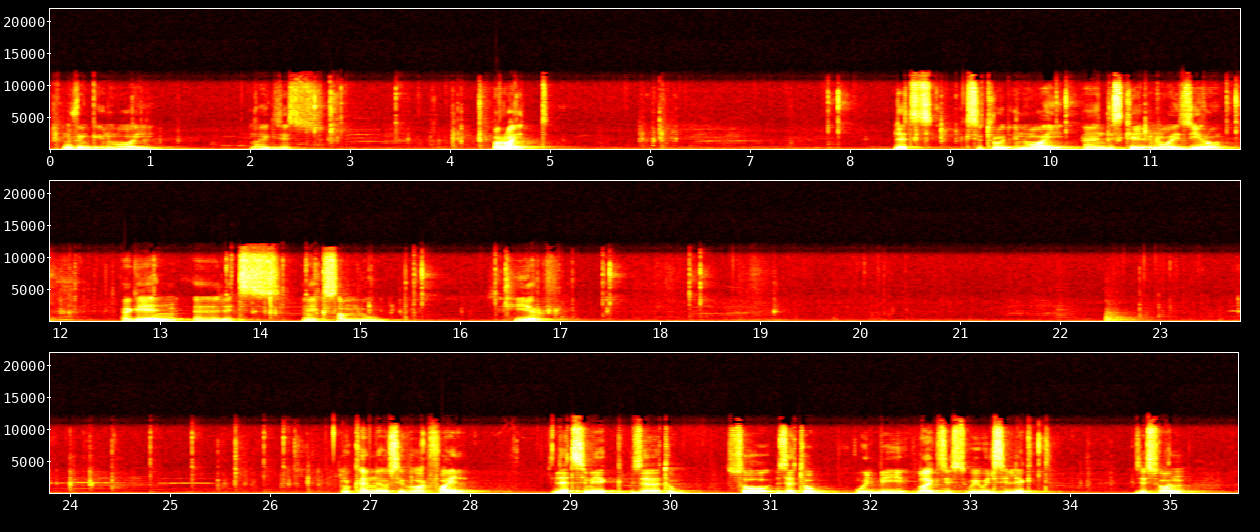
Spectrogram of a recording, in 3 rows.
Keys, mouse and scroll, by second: 2.6 shift+g, 3.3 middle click, 4.8-7.0 scroll down 5, 4.8 shift+z, 7.0 g, 10.3 e, 11.5 s, 12.6 Tab, 13.8 Tab, 13.8 middle click, 13.8-14.1 scroll up 3, 14.6 shift+middle click, 14.6 scroll up 2, 15.4 ctrl+r, 16.7 ctrl+r, 23.3-25.0 scroll down 10, 25.0 Tab, 25.0 middle click, 25.0-25.8 scroll down 2, 25.9 shift+middle click, 26.8 ctrl+s, 28.8 ctrl+s, 32.8-35.4 scroll up 4, 35.4 Tab, 35.4 click, 35.4 scroll up 1.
